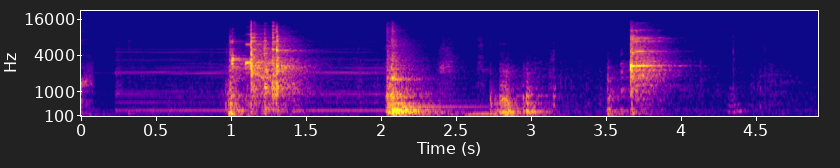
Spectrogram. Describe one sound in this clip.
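A heavy metal kiln door clanks and scrapes open.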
